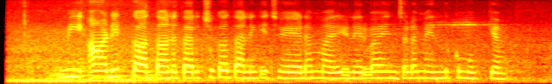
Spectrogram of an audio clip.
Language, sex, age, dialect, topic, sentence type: Telugu, female, 51-55, Central/Coastal, banking, question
